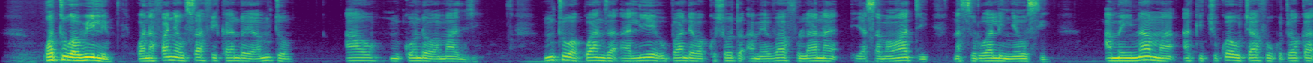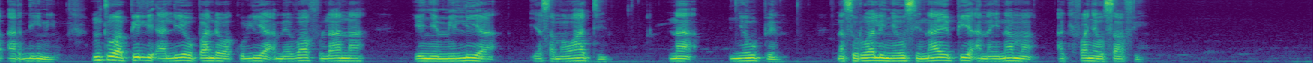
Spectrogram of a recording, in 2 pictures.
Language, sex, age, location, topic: Swahili, male, 18-24, Nairobi, government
